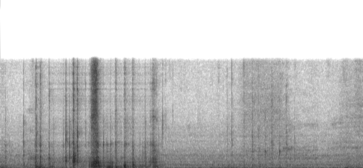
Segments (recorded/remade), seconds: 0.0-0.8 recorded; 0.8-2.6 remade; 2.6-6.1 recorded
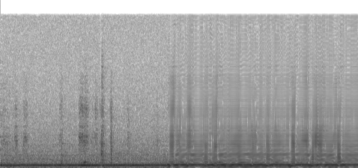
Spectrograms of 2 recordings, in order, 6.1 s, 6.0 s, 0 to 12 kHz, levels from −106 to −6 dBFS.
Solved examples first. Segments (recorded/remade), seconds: 0.0-2.8 recorded; 2.8-6.0 remade

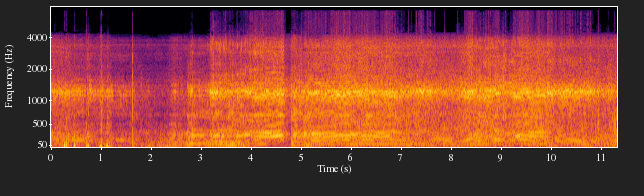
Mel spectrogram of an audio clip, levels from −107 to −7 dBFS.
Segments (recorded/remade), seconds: 0.0-0.4 recorded; 0.4-5.4 remade; 5.4-8.5 recorded; 8.5-9.4 remade; 9.4-11.3 recorded

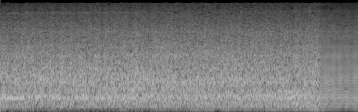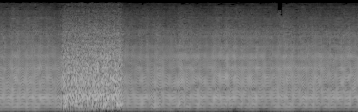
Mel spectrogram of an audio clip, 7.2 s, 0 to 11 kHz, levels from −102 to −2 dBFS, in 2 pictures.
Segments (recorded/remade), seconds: 0.0-3.2 recorded; 3.2-4.2 remade; 4.2-4.8 recorded; 4.8-7.2 remade

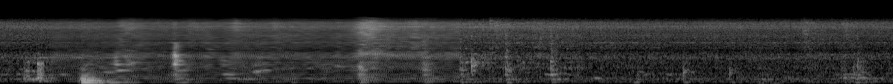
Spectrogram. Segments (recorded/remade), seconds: 0.0-0.5 recorded; 0.5-4.6 remade; 4.6-8.9 recorded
